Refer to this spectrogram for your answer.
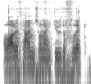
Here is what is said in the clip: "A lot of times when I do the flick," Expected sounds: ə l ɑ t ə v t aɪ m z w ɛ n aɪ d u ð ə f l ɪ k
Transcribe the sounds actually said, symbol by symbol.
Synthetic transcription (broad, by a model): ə l ɑ t ə v t aɪ m z w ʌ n aɪ d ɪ ð ə f l ɪ k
